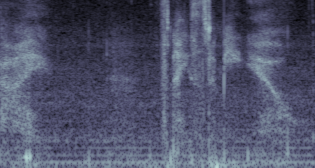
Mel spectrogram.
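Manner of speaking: whispered, barely voiced, very quiet. Recounting how a mute man said hello when they met, whispered. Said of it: "he legitimately whispered like this".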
